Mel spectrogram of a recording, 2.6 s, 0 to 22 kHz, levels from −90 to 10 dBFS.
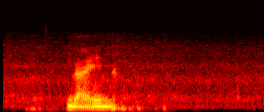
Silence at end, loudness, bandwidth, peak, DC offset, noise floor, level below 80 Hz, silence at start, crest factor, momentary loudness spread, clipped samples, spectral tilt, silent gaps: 1.25 s; -21 LUFS; 4.3 kHz; -6 dBFS; under 0.1%; -53 dBFS; -70 dBFS; 0.3 s; 18 dB; 14 LU; under 0.1%; -10 dB/octave; none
